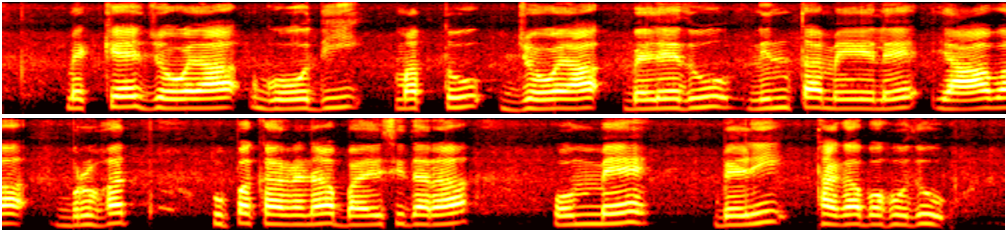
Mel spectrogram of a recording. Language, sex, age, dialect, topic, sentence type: Kannada, male, 18-24, Northeastern, agriculture, question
